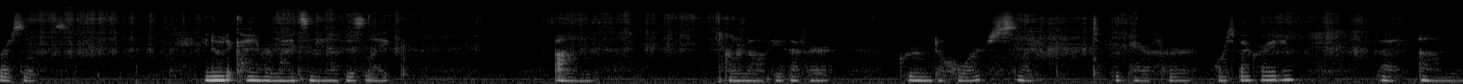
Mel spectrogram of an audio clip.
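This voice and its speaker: Soft-spoken and whispering, a woman talks with long, frequent pauses. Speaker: ASMR creator. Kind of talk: ASMR product showcase, soft spoken talk to camera. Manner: soft-spoken, whispering.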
